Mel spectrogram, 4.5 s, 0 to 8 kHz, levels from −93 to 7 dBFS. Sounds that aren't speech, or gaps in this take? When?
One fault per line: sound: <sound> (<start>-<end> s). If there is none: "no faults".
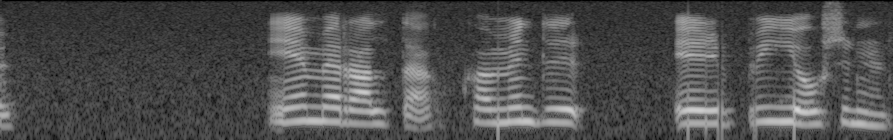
no faults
